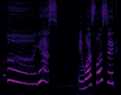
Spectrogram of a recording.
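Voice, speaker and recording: Bright, high, earnest young caretaker. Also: female voice, expressive, slow, full character voice. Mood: apologetic. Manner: earnest, flustered. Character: anxious, dutiful young female caretaker of a domain. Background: game music.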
